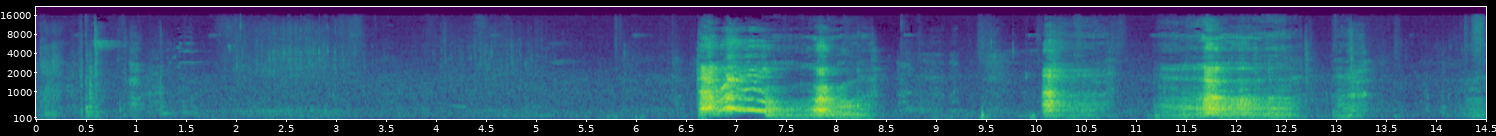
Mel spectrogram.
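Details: Alaskan Malamute, one year ten months old, indoors and unhappy about being filmed, gives two loud, harsh, drawn-out barking howls of about a second each, then a longer grumbling run, with quiet pauses between and a woman speaking softly.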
